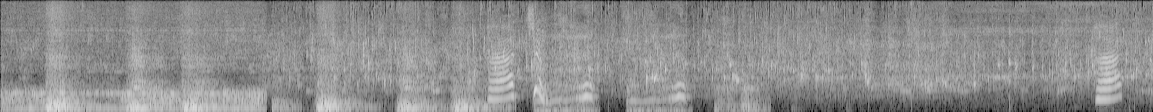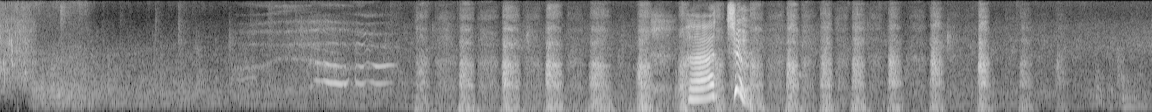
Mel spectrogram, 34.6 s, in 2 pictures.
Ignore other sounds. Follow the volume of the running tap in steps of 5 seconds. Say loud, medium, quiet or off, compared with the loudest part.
loud, loud, loud, loud, quiet, quiet, quiet.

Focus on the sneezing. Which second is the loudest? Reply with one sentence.
The loudest moment of the sneezing is at 28 seconds.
